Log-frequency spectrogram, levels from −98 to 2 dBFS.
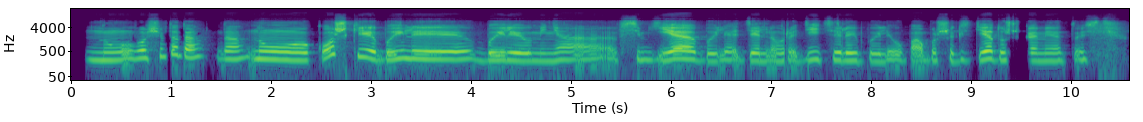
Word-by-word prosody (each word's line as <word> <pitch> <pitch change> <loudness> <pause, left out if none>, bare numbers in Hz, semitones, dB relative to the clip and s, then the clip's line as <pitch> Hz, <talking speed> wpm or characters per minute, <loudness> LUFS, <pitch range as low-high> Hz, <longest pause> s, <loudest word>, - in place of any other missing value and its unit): Ну, 225 0 -5
в 260 - -4
общем-то, 305 +6 0
да, 300 -1 -1
да. 245 -1 -2
Но 240 -5 0
кошки 295 -3 +5
были 245 -1 +2
были 210 - 0
у 205 - -1
меня 205 - -6
в 220 - -9
семье, 235 +1 +5
были 200 -1 -7
отдельно 210 -3 -3
у - - -5
родителей, 220 0 -3
были 195 - -9
у 120 -1 -8
бабушек 210 - -3
с 220 -2 -10
дедушками, 215 -3 0
то - - -12
есть 230 0 -6
230 Hz, 135 wpm, -23 LUFS, 210-245 Hz, -, кошки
